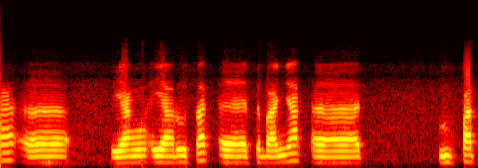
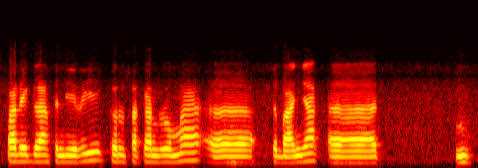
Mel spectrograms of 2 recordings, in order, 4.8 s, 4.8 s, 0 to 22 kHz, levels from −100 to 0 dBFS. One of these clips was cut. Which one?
second; 1 cut; at 2.7 s

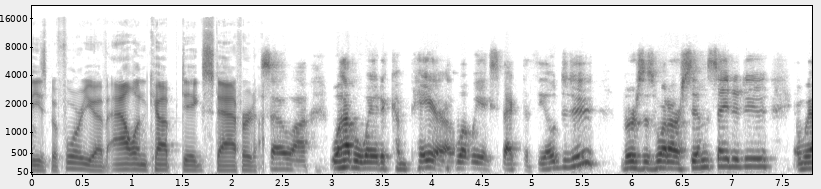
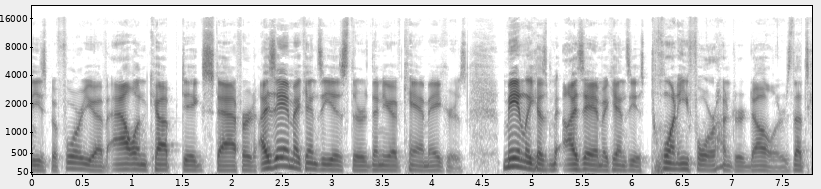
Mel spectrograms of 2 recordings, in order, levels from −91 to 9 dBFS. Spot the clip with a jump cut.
first; 2 cuts; at 2.3 s, 4.2 s

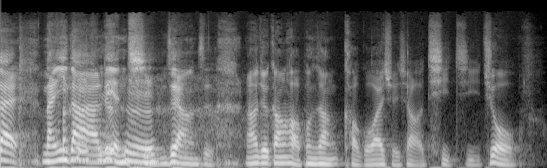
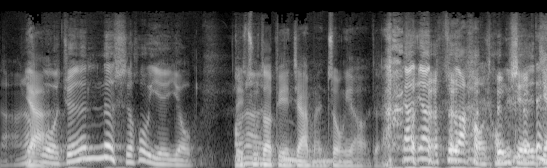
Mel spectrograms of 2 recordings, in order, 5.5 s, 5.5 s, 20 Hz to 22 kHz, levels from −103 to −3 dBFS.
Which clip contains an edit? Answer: second; 2 cuts; at 2.3 s, 4.0 s

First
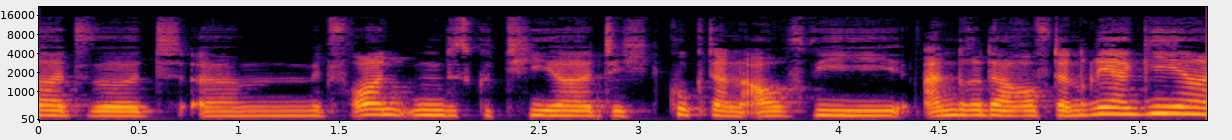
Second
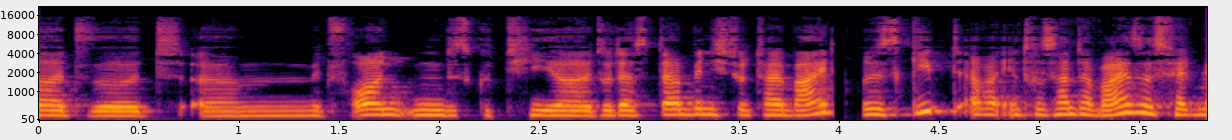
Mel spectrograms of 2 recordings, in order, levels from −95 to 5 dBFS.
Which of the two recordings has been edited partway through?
second; 2 cuts; at 2.8 s, 4.0 s

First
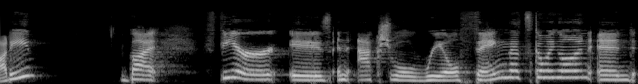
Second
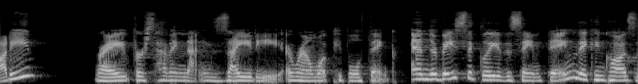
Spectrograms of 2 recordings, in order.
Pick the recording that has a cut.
second; 2 cuts; at 0.9 s, 4.1 s

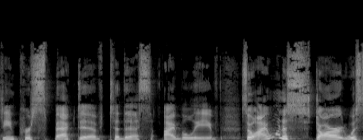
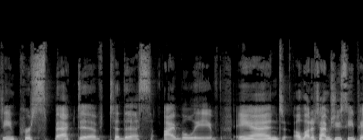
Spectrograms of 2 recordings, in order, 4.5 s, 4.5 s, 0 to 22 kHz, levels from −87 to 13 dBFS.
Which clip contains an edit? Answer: second; 1 cut; at 2.9 s

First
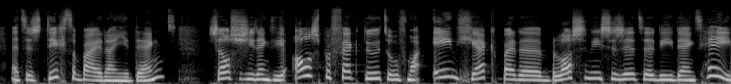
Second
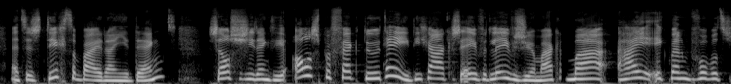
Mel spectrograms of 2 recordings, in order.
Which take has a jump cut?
second; 2 cuts; at 3.8 s, 5.6 s

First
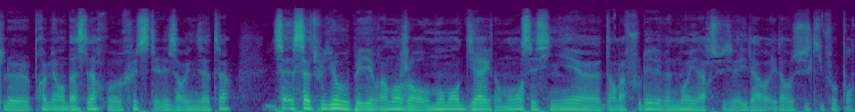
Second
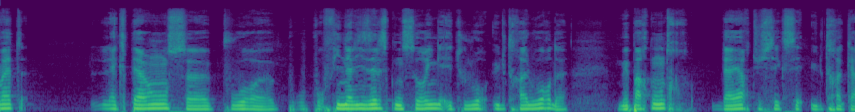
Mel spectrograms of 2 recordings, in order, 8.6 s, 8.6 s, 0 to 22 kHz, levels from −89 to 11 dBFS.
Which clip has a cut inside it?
first; 1 cut; at 4.9 s

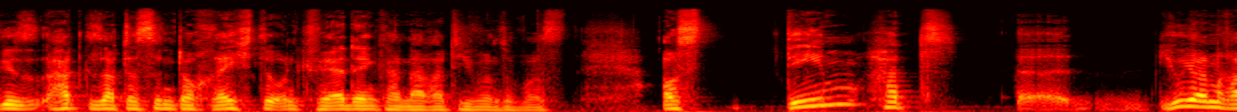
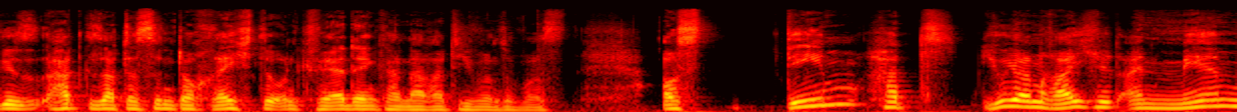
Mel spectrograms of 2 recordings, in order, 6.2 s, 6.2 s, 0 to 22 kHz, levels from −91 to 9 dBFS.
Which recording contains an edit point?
second; 1 cut; at 4.9 s

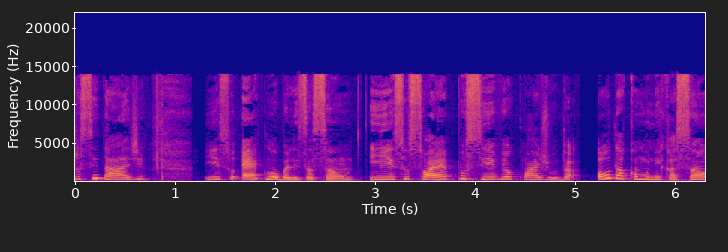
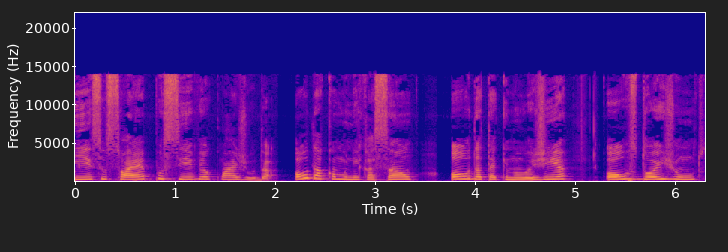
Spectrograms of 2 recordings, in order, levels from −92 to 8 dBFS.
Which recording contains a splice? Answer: first; 1 cut; at 1.2 s

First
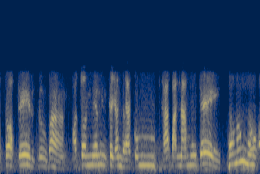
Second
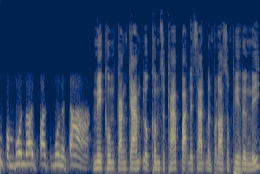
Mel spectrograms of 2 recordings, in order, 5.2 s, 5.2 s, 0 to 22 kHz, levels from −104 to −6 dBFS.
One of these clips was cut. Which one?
second; 1 cut; at 1.8 s

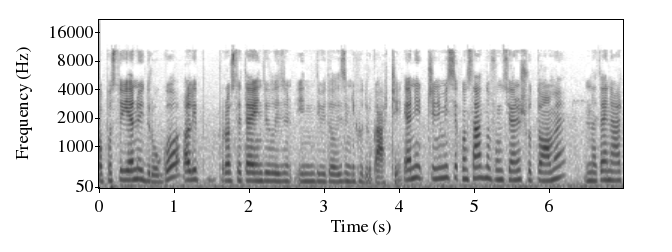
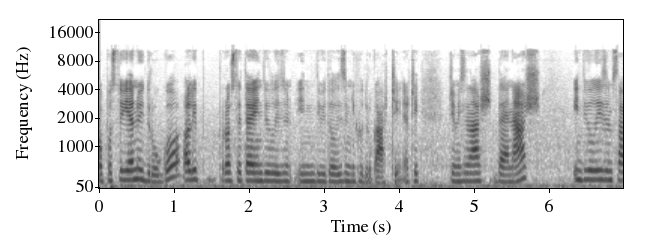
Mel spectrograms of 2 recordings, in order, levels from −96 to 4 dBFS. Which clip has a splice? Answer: first; 1 cut; at 4.0 s

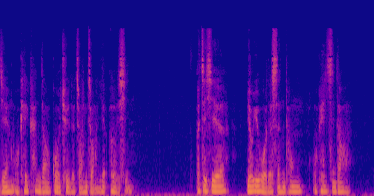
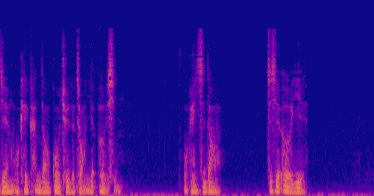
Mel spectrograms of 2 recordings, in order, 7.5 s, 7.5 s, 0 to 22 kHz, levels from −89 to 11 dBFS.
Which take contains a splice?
second; 2 cuts; at 1.5 s, 3.6 s

